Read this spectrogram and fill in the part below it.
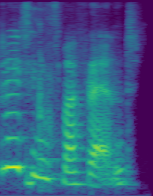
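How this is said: It is said in a posh-sounding voice.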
